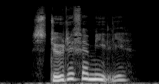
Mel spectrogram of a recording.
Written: støttefamilie

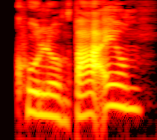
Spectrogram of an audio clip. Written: kolumbarium

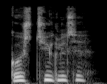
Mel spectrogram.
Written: godstykkelse

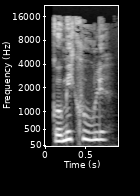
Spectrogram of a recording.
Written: gummikugle

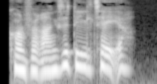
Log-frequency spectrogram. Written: konferencedeltager

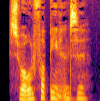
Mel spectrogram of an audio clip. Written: svovlforbindelse

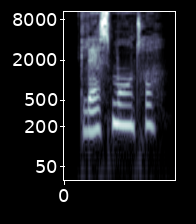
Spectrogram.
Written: glasmontre

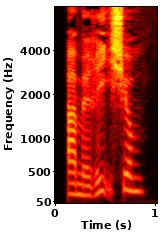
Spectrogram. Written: americium

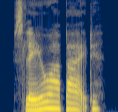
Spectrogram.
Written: slavearbejde

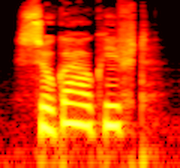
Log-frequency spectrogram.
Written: sukkerafgift

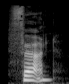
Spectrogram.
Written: førn

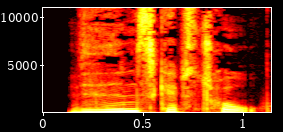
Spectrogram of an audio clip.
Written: videnskabstro

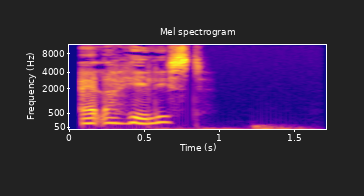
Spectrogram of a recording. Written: allerhelligst

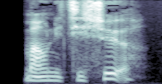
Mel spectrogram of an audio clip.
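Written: MAGNETISØR

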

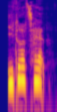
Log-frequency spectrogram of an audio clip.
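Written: IDRÆTSHAL

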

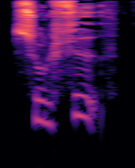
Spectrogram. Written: sulfid

